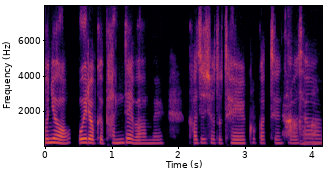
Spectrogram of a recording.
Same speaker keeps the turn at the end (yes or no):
no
